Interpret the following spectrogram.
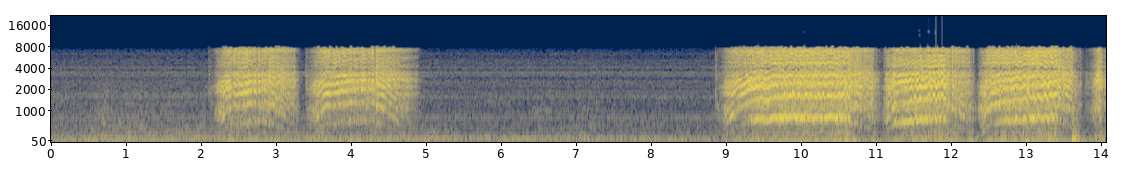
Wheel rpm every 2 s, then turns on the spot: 0, 30, 80, 0, 40, 130, 110.
none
